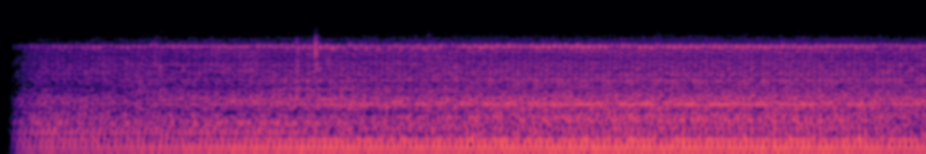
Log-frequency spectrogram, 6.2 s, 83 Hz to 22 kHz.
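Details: Ford Focus 1.6 TDCi diesel at steady idle with a regular knock about two and a half times a second over the clatter; source not identified.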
